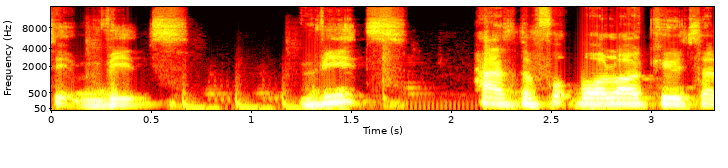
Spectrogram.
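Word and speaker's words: Wirtz: It's not Vert, you know. It's Vitz. That's how you pronounce it. Vitz.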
